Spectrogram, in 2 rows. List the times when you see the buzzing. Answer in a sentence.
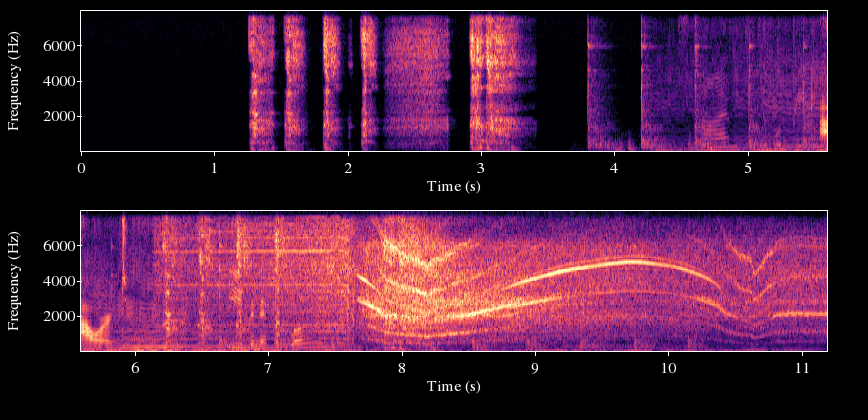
You can hear the buzzing from 4.2 to 11.1 s.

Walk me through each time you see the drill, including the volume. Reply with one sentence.
The drill can be heard from 6.1 to 11.1 s, getting louder then quieter.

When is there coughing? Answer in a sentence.
The coughing can be heard from 1.2 to 3.4 s and from 6.2 to 8.2 s.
